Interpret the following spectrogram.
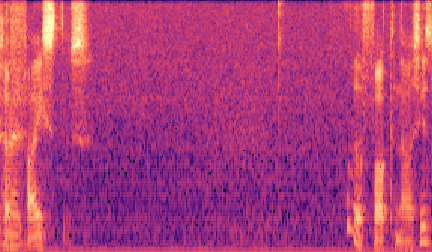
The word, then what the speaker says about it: Hephaestus: I think it's pronounced Hephaestus.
